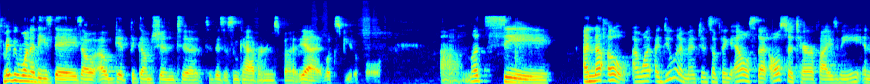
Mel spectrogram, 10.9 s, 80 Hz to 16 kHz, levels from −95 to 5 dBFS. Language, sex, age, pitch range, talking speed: English, female, 30-49, 155-205 Hz, 220 wpm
